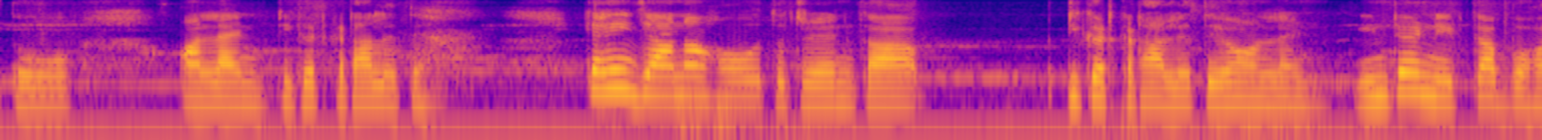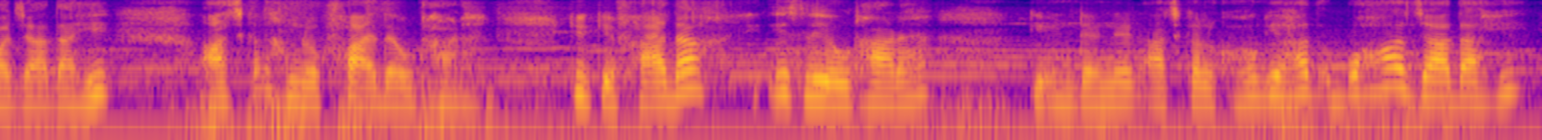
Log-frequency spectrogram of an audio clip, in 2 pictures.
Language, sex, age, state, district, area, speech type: Urdu, female, 30-45, Bihar, Khagaria, rural, spontaneous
